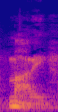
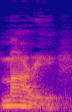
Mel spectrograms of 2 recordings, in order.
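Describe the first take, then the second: First: The name is said with a Spanish pronunciation. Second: The name is said with a non-Spanish pronunciation. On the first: The speaker calls it wrong. "the same way I call Elix's sister" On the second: The speaker calls it right. "but it's actually Mari"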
